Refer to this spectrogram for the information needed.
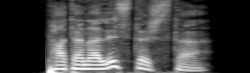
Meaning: inflection of paternalistisch: 1. strong/mixed nominative masculine singular superlative degree 2. strong genitive/dative feminine singular superlative degree
- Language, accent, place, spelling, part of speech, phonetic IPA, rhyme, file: German, Germany, Berlin, paternalistischster, adjective, [patɛʁnaˈlɪstɪʃstɐ], -ɪstɪʃstɐ, De-paternalistischster.ogg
